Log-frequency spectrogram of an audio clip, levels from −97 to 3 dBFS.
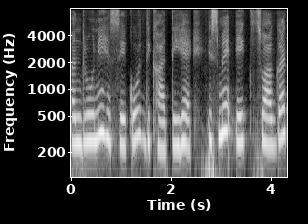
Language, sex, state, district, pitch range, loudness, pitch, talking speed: Hindi, female, Chhattisgarh, Raipur, 240-280 Hz, -14 LUFS, 255 Hz, 110 wpm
